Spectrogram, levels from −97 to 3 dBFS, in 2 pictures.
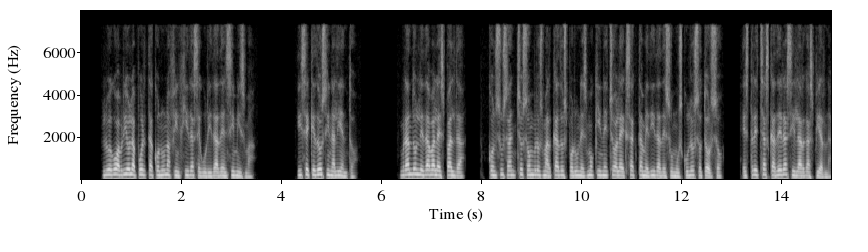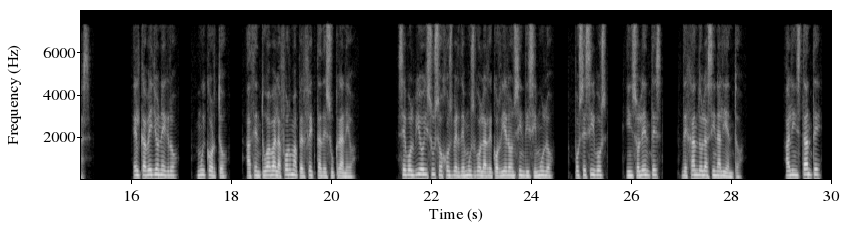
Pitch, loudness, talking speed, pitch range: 200 Hz, -20 LUFS, 145 wpm, 180-220 Hz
